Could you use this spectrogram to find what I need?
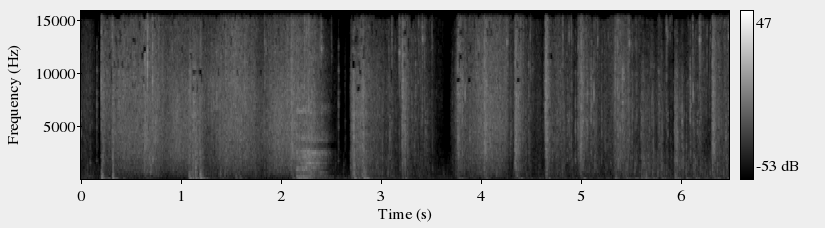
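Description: Footsteps thud softly through undergrowth.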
